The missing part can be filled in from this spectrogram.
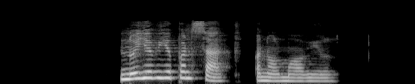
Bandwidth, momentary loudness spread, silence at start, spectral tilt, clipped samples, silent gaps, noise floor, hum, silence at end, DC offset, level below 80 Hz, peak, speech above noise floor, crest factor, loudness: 8 kHz; 13 LU; 1.2 s; -6 dB/octave; under 0.1%; none; -87 dBFS; none; 0.8 s; under 0.1%; -62 dBFS; -2 dBFS; 71 dB; 16 dB; -17 LUFS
